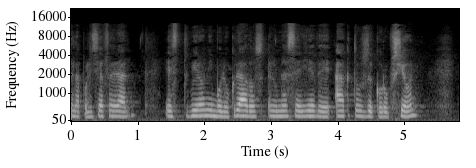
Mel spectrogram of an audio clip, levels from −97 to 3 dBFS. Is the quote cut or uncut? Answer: cut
